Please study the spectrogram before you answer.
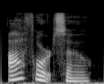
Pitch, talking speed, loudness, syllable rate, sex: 185 Hz, 175 wpm, -16 LUFS, 3.7 syllables/s, female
